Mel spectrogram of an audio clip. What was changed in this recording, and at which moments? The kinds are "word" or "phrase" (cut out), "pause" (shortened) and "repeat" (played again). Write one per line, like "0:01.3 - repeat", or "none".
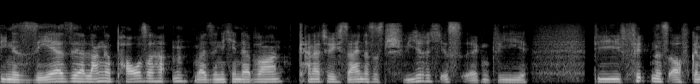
0:02.5 - word
0:03.8 - word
